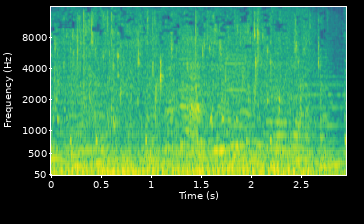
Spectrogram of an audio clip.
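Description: Water drips and trickles steadily through a tiny hole in the bottom of a clay pot into a smaller pot below, a continuous wet patter at a fairly even loudness for the whole stretch, with a low murmur underneath.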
